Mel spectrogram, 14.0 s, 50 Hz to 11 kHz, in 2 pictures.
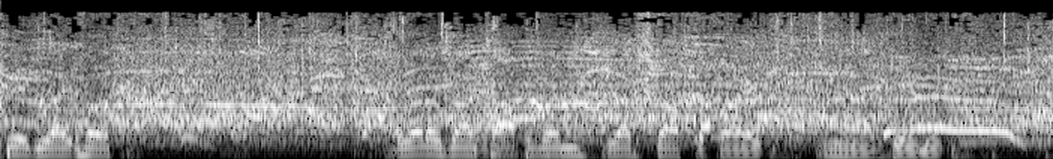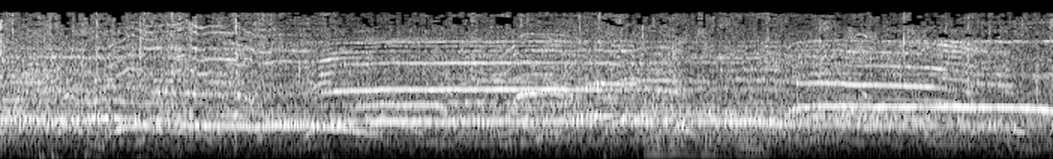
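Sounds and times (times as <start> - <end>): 
speech: 0.0 - 1.0, 2.6 - 6.5
large arena crowd roaring and cheering after a fight stoppage: 0.0 - 14.0.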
